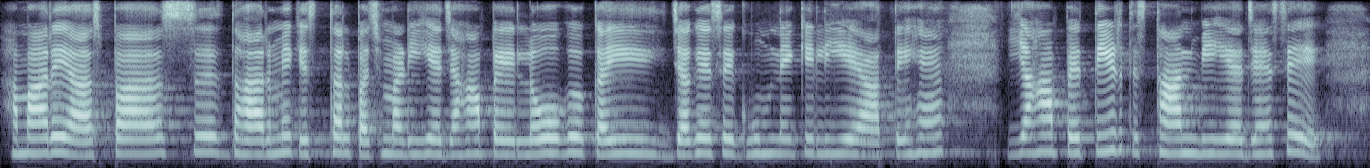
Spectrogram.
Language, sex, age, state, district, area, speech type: Hindi, female, 18-30, Madhya Pradesh, Hoshangabad, urban, spontaneous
